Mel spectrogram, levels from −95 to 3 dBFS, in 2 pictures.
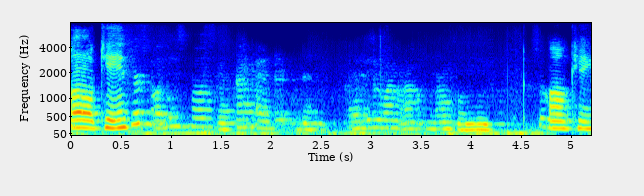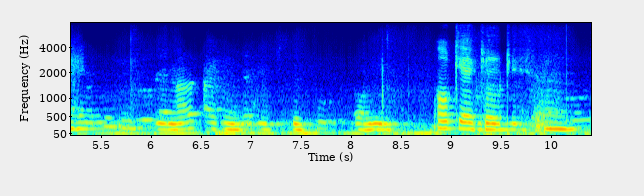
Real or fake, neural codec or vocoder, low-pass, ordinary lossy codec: fake; codec, 16 kHz, 1 kbps, X-Codec, HuBERT features, trained on balanced general audio; none; none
